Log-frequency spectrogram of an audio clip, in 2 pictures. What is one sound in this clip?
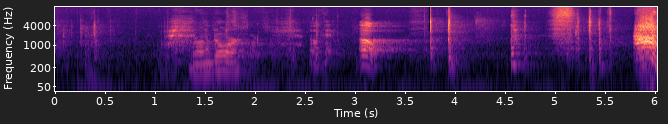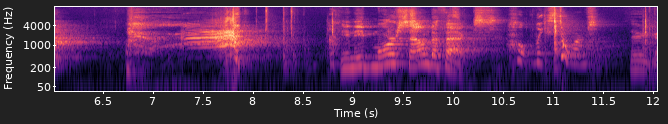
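A door lock clicks and rattles.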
